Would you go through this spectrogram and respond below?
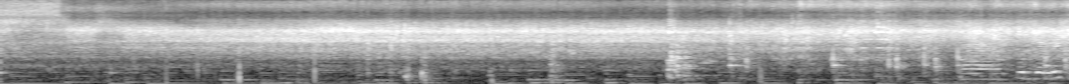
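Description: Tomatoes frying in a pan and being stirred, a loud steady sizzle close up with scraping and clinking of the spoon against the pan throughout.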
